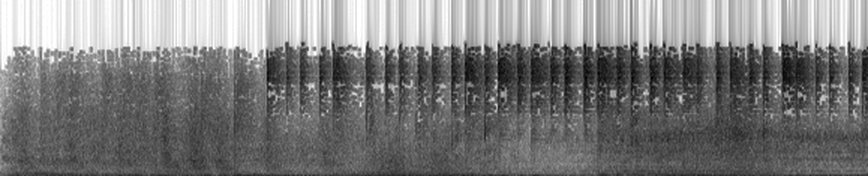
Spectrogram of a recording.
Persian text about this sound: گرچه به نظر بعضی‌ها صدای بلند و تهاجمی نوت اگزوز کمی غلط انداز بود.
